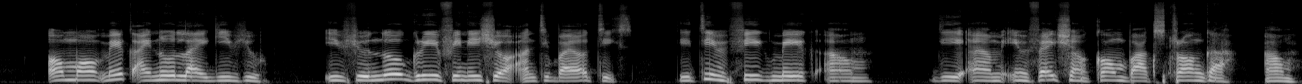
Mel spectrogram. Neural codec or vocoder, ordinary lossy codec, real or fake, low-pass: vocoder, 44.1 kHz, 128 mel bands, Pupu-Vocoder; none; fake; 19.8 kHz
